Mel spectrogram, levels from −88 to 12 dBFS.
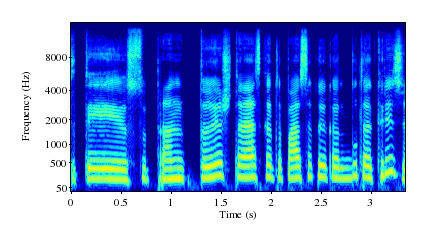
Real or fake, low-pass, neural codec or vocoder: fake; 14.4 kHz; codec, 44.1 kHz, 2.6 kbps, SNAC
